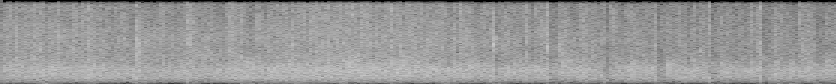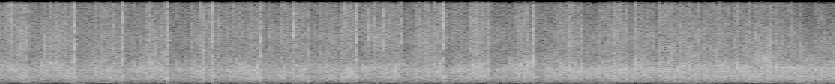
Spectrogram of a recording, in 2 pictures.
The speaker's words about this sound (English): Ama ben genelde ve şunları demek istiyorum ki ve hepinizin yerine şunu demek istiyorum ki ben her zaman burada çok güzel vakitler geçirdim ve hepimiz bu organize edenlere lütfen alkışlayalım.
